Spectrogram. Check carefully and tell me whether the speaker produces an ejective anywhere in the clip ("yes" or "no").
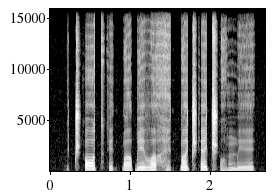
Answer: yes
